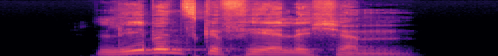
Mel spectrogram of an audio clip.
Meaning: strong dative masculine/neuter singular of lebensgefährlich
- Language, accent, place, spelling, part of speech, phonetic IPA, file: German, Germany, Berlin, lebensgefährlichem, adjective, [ˈleːbn̩sɡəˌfɛːɐ̯lɪçm̩], De-lebensgefährlichem.ogg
